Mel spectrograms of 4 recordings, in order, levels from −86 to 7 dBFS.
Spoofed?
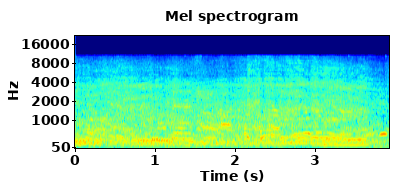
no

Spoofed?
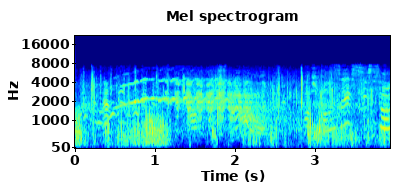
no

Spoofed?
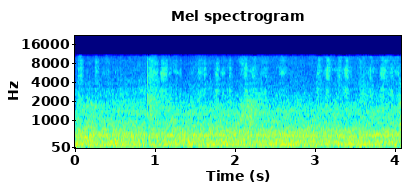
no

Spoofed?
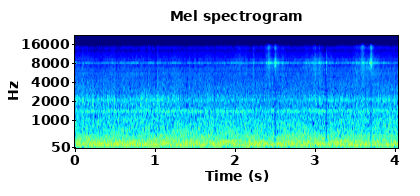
yes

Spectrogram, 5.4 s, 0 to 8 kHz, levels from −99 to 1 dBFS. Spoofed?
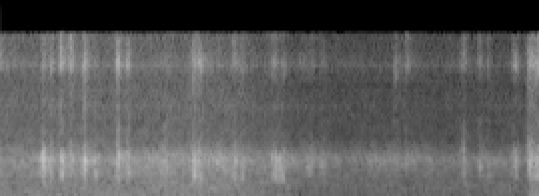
yes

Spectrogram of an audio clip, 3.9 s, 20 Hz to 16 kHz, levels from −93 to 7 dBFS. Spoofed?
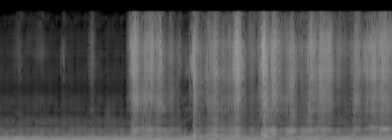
yes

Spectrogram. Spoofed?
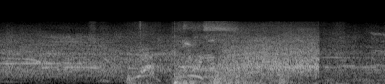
yes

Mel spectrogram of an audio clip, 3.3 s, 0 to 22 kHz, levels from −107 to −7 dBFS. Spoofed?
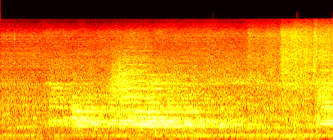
yes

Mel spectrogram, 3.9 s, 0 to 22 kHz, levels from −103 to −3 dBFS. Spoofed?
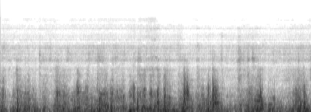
yes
